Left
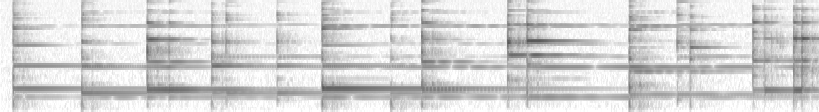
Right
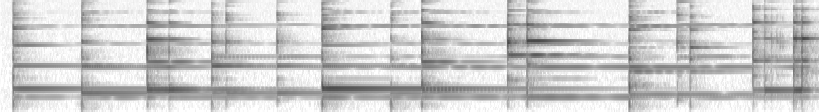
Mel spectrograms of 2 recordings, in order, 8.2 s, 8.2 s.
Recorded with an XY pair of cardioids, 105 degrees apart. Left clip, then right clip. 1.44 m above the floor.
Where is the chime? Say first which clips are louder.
Right 7 dB; 40° right, 0.9 m.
